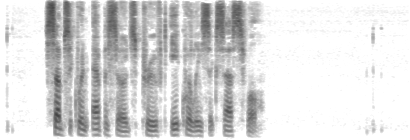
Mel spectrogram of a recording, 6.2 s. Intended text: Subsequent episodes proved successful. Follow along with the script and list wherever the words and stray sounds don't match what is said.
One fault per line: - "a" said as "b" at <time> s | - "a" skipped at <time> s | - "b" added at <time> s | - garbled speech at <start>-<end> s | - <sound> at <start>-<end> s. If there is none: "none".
- "equally" added at 2.5 s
